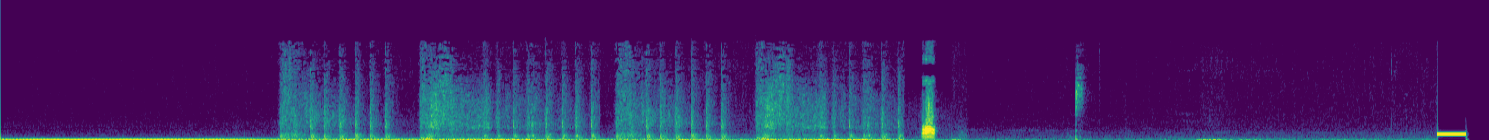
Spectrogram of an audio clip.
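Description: A big, heavy truck rumbles past outside, its loud, low engine drone mixed with rattling, honk-like bursts before fading away, followed by a short electronic beep at the end.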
